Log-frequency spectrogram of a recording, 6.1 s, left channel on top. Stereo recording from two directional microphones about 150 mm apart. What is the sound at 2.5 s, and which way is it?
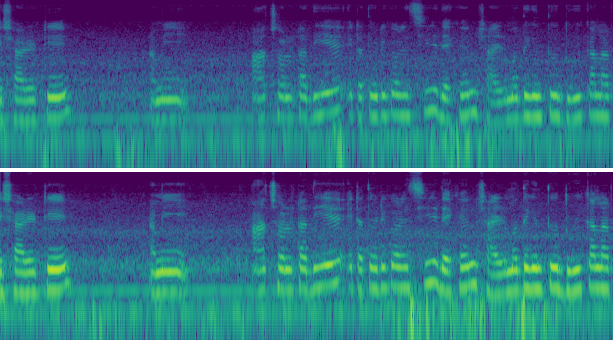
A woman's voice, 25° right (ahead or behind).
